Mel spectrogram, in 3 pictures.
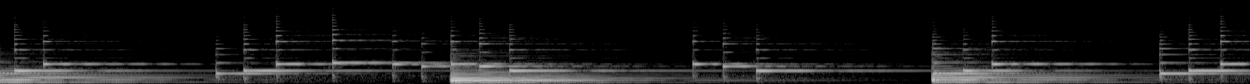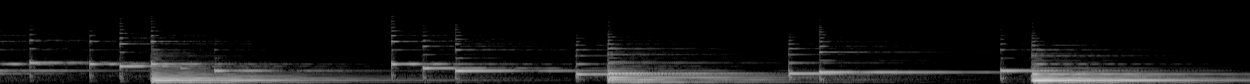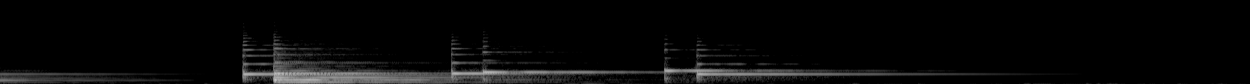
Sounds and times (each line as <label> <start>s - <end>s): harp 0.0s - 25.3s
synthesizer 0.0s - 26.6s
synthesizer 27.4s - 35.2s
